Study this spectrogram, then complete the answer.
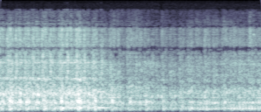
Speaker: देखो सिल्वर दबाएंगे bike start हो रही है जरा से अभिनय आवाज नहीं है कुछ तो सुना आप लोगों ने जरा सब इंजन में आवाज नहीं है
